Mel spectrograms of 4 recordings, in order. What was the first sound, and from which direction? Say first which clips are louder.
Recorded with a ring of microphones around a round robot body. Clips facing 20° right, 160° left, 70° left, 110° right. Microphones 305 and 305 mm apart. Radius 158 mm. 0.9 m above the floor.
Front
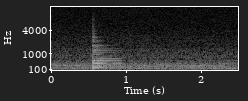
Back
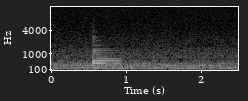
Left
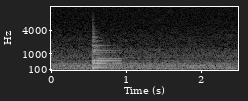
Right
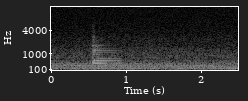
A snare drum: front 1 dB, left 7 dB; 35° left.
